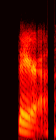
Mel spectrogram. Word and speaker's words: Sarah: So I say Sarah differently than how people say Sarah. So my wife says you say it like Sarah. Mm-hmm. I don't think I say it like that, but she says I do. But, you know, is it Sarah? How do you say Sarah? – Sarah. – See? You say it like I do, Sarah.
